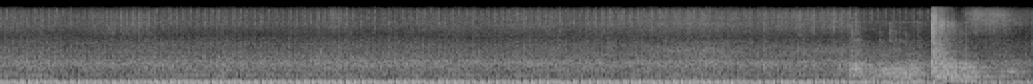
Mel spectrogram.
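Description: Dump truck's diesel engine running steadily with a low drone while its tipper bed is raised. About eight and a half seconds in, the load of soil and rock slides out of the bed with a rush and one sharp knock.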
